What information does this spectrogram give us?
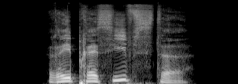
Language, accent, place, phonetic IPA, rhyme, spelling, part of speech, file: German, Germany, Berlin, [ʁepʁɛˈsiːfstə], -iːfstə, repressivste, adjective, De-repressivste.ogg
- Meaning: inflection of repressiv: 1. strong/mixed nominative/accusative feminine singular superlative degree 2. strong nominative/accusative plural superlative degree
